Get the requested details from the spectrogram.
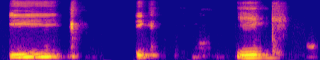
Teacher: Suena mucho como K. Sí, como K glotalizada.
